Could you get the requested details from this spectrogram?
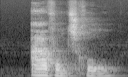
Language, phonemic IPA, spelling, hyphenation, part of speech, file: Dutch, /ˈaː.vɔntˌsxoːl/, avondschool, avond‧school, noun, Nl-avondschool.ogg
- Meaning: night school, evening school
